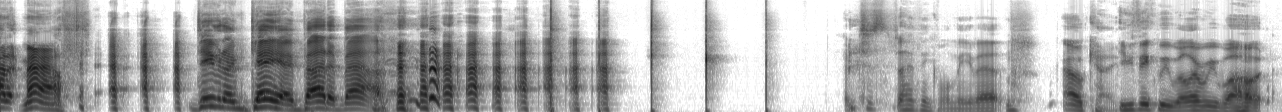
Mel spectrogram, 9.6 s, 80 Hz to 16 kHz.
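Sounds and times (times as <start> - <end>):
speech: 0.0 - 4.1, 6.4 - 9.6
laughter: 0.4 - 1.6, 2.7 - 4.6
sharp crisp hand claps: 4.1 - 5.9.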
